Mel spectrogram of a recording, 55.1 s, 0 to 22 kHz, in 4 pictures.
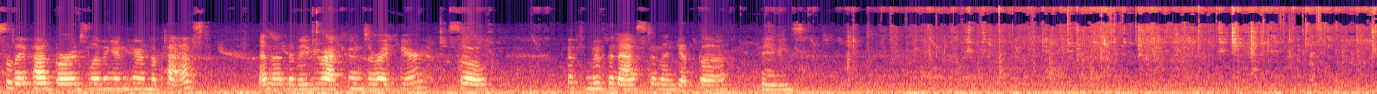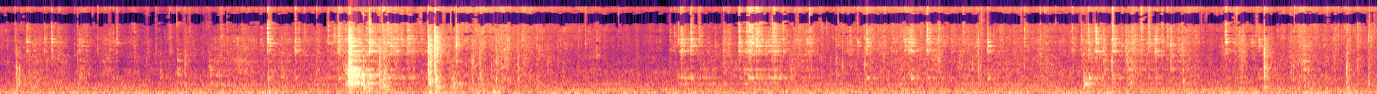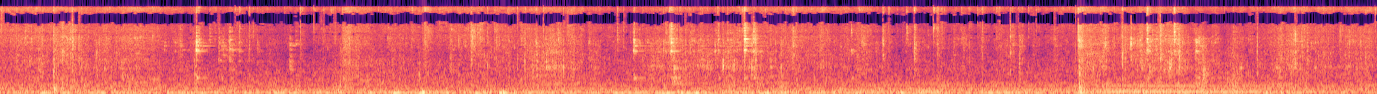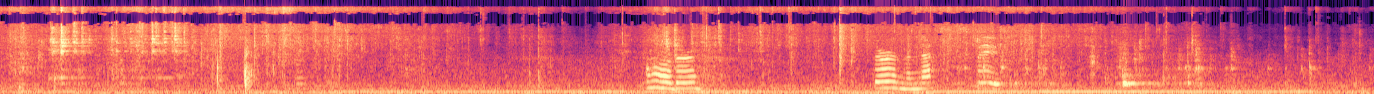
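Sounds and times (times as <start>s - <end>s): straw rustling and scraping: 7.6s - 55.0s.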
